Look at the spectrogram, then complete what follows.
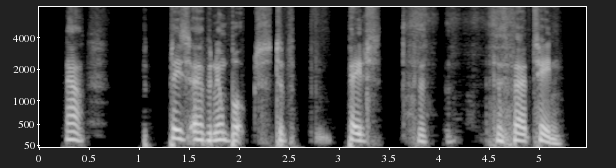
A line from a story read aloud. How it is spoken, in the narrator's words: Quirrell stuttered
